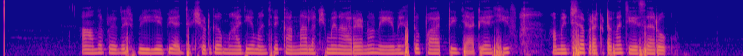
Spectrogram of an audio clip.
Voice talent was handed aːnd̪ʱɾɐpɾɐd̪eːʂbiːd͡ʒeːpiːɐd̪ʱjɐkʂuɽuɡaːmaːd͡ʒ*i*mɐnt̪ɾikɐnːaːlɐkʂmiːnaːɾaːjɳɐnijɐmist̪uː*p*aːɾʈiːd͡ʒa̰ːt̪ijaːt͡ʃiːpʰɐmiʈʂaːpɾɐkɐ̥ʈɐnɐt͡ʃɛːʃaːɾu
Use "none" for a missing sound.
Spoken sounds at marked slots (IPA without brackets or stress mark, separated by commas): iː, p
